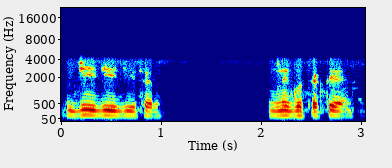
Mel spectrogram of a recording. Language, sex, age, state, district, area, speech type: Urdu, male, 30-45, Bihar, Saharsa, rural, conversation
